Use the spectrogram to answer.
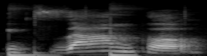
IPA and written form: ɪɡˈzæm.pəl (example)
